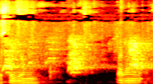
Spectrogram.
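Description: A dog barks a couple of times nearby, the short barks standing out from the background.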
